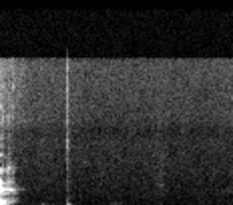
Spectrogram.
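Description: The end of a spoken word, then a single faint click about two-thirds of a second in, the click of a computer mouse turning the page of an on-screen e-book, then silence.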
